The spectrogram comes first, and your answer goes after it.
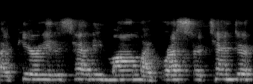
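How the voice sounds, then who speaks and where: A woman speaks with a fairly high pitch. Audible room echo fills the recording. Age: 60s. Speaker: doctor. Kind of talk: webinar lecture.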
